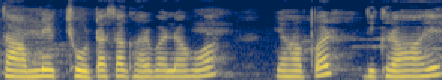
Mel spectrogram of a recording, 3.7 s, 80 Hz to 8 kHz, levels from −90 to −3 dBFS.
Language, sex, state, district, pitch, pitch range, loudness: Hindi, female, Madhya Pradesh, Dhar, 225 Hz, 215-260 Hz, -16 LUFS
